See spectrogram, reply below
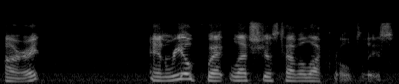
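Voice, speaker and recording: Male game master, higher-pitched and bright, unhurried halting narration of a tabletop game. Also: expressive, rough recording.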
